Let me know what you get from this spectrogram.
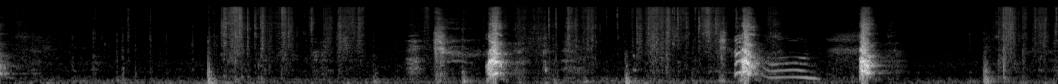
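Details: Pixie, a pet Boxer dog frightened by a balloon, gives three loud, sharp barks spaced a couple of seconds apart, one trailing into a short whine, amid long quiet gaps with soft rustling and a person talking.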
